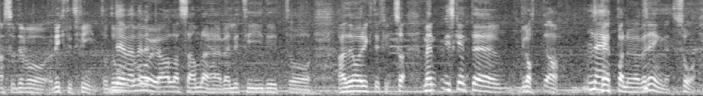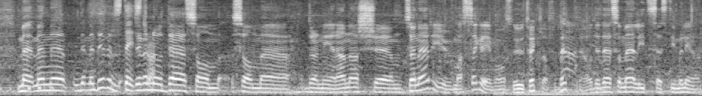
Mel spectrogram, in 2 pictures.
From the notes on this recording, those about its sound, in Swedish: Vi smygstartar säsong två med årets Södertäljefestival! Pratar med Södertäljebor.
